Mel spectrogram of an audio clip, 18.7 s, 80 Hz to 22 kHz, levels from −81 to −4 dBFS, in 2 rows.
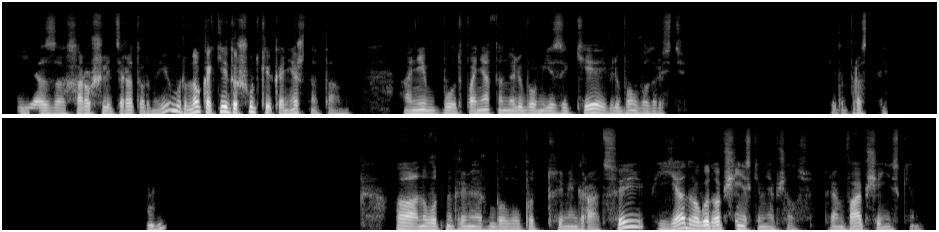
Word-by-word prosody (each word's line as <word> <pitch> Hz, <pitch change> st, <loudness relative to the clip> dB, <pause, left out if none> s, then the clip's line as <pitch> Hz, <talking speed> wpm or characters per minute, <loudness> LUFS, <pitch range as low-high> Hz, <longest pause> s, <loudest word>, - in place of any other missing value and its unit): Я 105 Hz, +1 st, -1 dB
за 105 Hz, -1 st, -3 dB
хороший 110 Hz, +2 st, -1 dB
литературный 110 Hz, 0 st, -3 dB
юмор, 200 Hz, 0 st, +1 dB
но 170 Hz, -, +7 dB
какие-то 170 Hz, -4 st, +7 dB
шутки, 145 Hz, -7 st, +1 dB
конечно, 110 Hz, 0 st, -3 dB
там 100 Hz, 0 st, -12 dB, 0.5 s
они 110 Hz, +2 st, 0 dB
будут 110 Hz, -1 st, -4 dB
понятны 110 Hz, 0 st, -1 dB
на 110 Hz, -, -2 dB
любом 110 Hz, -1 st, -1 dB
языке 105 Hz, +6 st, +1 dB
и -, -, -6 dB
в 100 Hz, -, -8 dB
любом 105 Hz, +1 st, -4 dB
возрасте. 100 Hz, -1 st, -9 dB, 1.5 s
Это 110 Hz, -2 st, -14 dB
простая 105 Hz, -2 st, -10 dB, 1.9 s
Мгм. 130 Hz, +7 st, -5 dB, 2.3 s
А, 115 Hz, -3 st, +5 dB
ну 115 Hz, +1 st, 0 dB
вот, 110 Hz, -2 st, -1 dB
например, 110 Hz, -1 st, -2 dB
был 105 Hz, -1 st, -3 dB
опыт 105 Hz, 0 st, -5 dB, 0.2 s
эмиграции- 105 Hz, -, -1 dB
я 105 Hz, -, +4 dB
2 135 Hz, -5 st, +4 dB
года 130 Hz, -1 st, +7 dB
вообще 130 Hz, -1 st, +2 dB
ни 115 Hz, -, +2 dB
с 105 Hz, -, -8 dB
кем 105 Hz, -1 st, -7 dB
не 100 Hz, -, -6 dB
общался, 100 Hz, -1 st, -13 dB, 0.2 s
прям 105 Hz, -3 st, -6 dB
вообще 110 Hz, 0 st, 0 dB
ни 95 Hz, -, -6 dB
с 95 Hz, -, -13 dB
кем. 110 Hz, -3 st, -18 dB
110 Hz, 140 wpm, -23 LUFS, 105-115 Hz, 2.3 s, но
